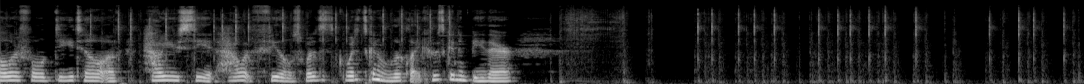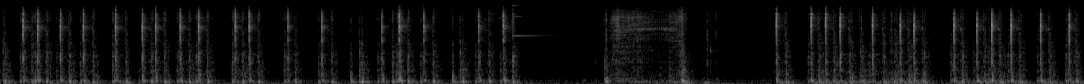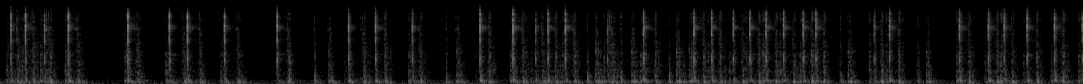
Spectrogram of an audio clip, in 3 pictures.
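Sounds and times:
keyboard typing: 0:00.0 - 0:04.8, 0:05.4 - 0:16.0, 0:18.6 - 0:32.4
speech: 0:00.0 - 0:05.8.

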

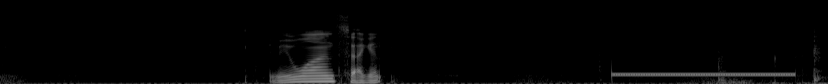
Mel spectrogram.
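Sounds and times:
speech: 0:02.7 - 0:04.0
phone line dial tone after a call hung up: 0:06.1 - 0:08.0.

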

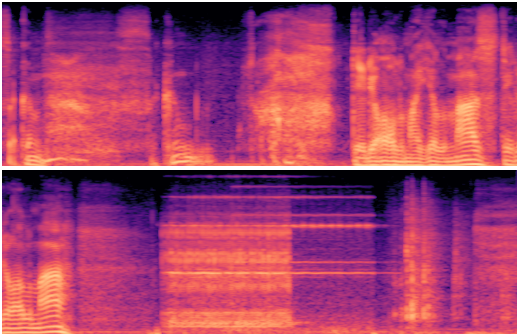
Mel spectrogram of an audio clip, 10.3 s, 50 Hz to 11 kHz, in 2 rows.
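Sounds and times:
speech: 0:00.0 - 0:06.1, 0:06.8 - 0:07.2
telephone electric bell ringing: 0:06.8 - 0:09.1.

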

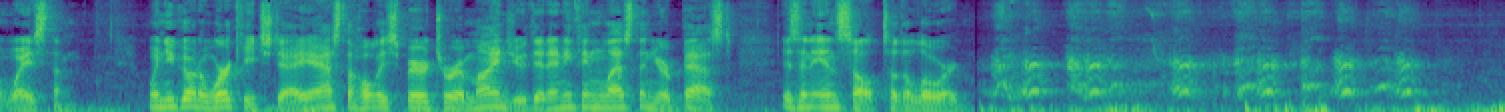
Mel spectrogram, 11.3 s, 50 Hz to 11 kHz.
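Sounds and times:
speech: 0:00.0 - 0:08.1
Harlequin Great Danes barking with deep resonant woofs: 0:07.3 - 0:11.2.

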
